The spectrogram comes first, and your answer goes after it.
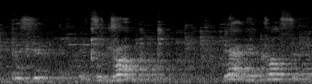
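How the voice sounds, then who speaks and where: Noticeable background noise sits under this recording. A man speaks at a very slow pace. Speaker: motivational speaker / spoken word performer. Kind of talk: spoken word performance to a live audience. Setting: live conference stage with microphone. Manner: rhythmic, poetic, emphatic delivery.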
